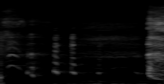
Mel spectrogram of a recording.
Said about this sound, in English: That put her in a coughing fit.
